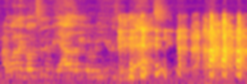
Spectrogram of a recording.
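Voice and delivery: high voice dissolving into laughter; breaking into laughter. Real, not acted. Friend delighted by the bat bomb plan, breaking into laughter. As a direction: crack up while saying it.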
